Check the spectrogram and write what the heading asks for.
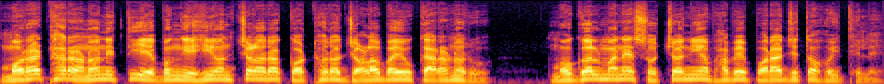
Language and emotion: Odia, neutral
